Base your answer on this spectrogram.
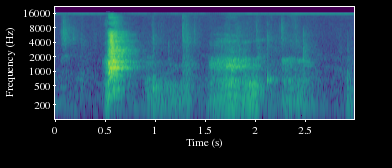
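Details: A three-month-old poodle puppy gives one sharp, high bark, then low grumbling growls in two short bursts, in an otherwise quiet room.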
